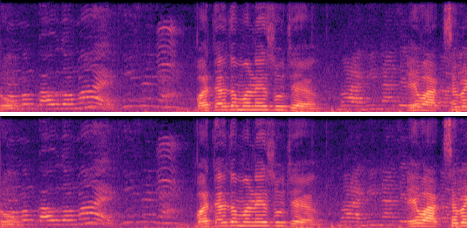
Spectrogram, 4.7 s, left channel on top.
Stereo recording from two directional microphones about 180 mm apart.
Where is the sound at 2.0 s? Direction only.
15° left (ahead or behind).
